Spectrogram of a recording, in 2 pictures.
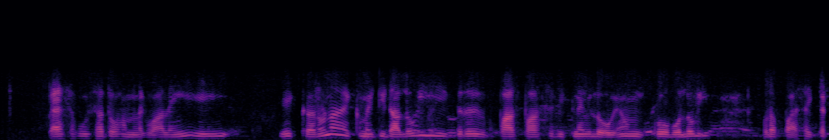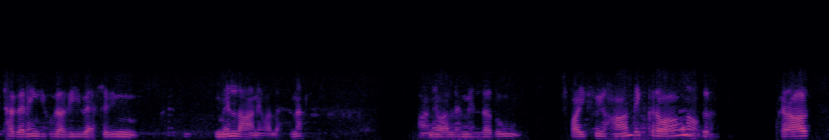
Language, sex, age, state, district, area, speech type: Dogri, male, 18-30, Jammu and Kashmir, Udhampur, rural, conversation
